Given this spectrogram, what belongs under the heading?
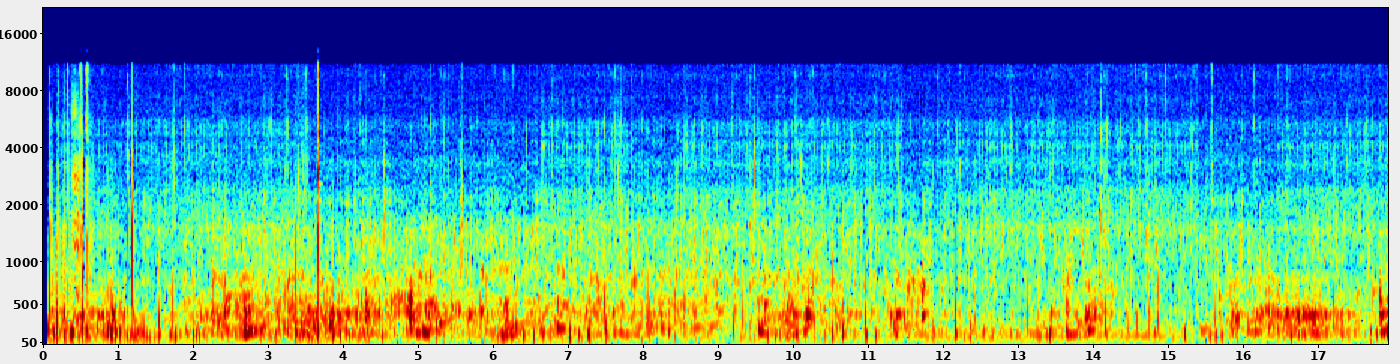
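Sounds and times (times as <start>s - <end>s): muffled churning water underwater: 0.1s - 17.9s.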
